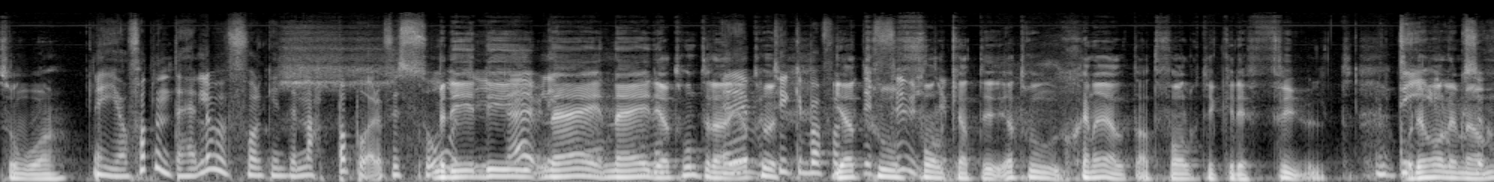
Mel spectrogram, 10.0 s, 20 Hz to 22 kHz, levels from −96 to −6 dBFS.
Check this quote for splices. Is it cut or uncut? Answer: uncut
